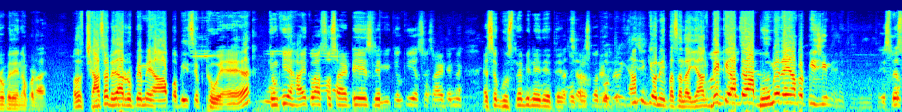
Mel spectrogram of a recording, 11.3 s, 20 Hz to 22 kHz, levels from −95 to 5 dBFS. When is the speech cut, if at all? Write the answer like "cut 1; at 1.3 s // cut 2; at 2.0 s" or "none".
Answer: cut 1; at 3.2 s // cut 2; at 4.8 s // cut 3; at 7.9 s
